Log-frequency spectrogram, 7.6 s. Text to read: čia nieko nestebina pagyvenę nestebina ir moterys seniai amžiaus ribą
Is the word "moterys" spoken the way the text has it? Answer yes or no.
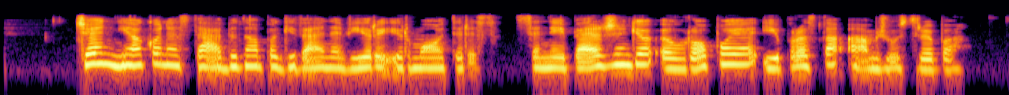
yes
